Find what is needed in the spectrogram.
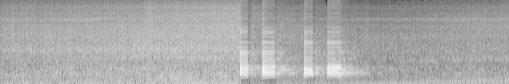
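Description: Vehicle horn sounding four short toots about three seconds in, over the rising noise of a vehicle driving close past; a low steady engine hum follows.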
